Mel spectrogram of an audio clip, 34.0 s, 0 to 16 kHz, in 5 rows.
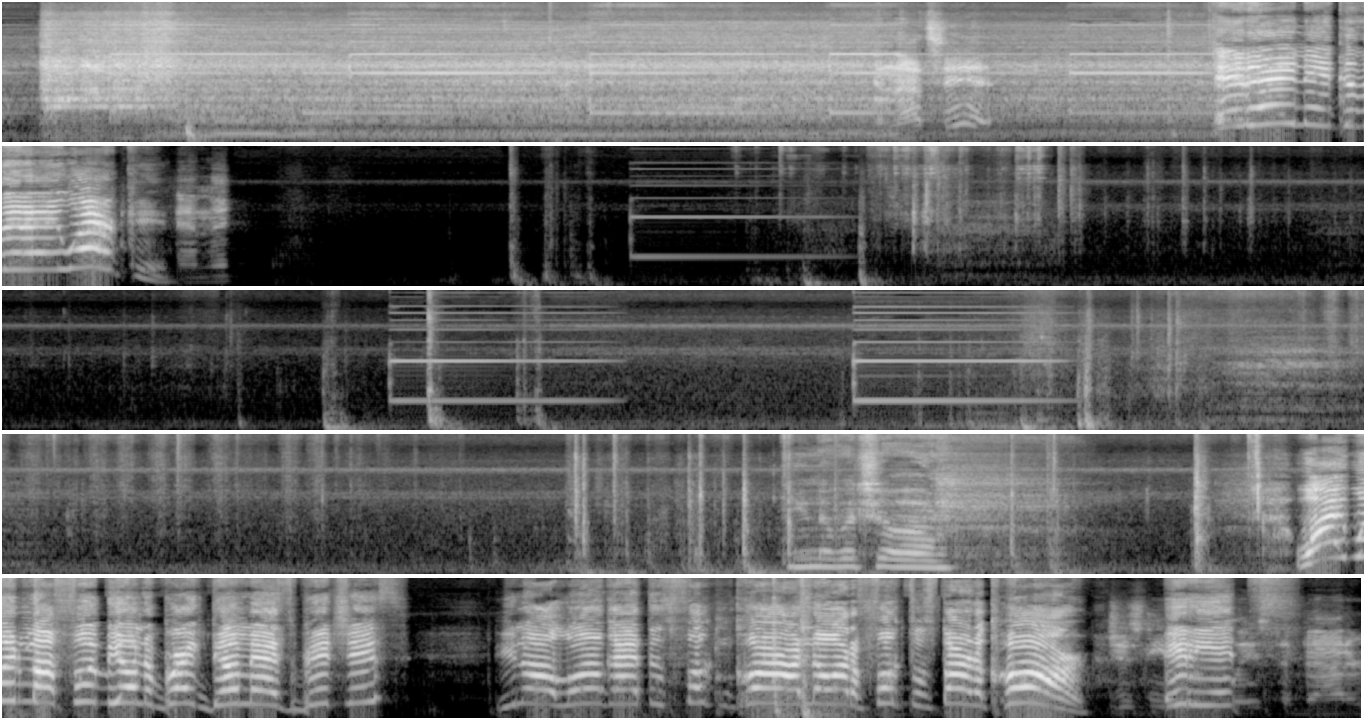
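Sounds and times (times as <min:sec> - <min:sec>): car dashboard chime: 0:00.1 - 0:06.2, 0:15.6 - 0:16.7, 0:17.9 - 0:19.0
keys rattling: 0:10.6 - 0:13.1.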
